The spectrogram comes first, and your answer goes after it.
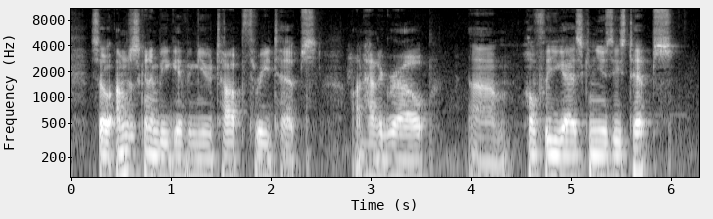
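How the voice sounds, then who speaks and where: Delivered at a moderate speed, the speech stays monotone and flat in intonation. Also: man, fairly low pitch for a man. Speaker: YouTuber giving channel-growth tips. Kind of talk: tutorial. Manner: casual with many fillers.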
